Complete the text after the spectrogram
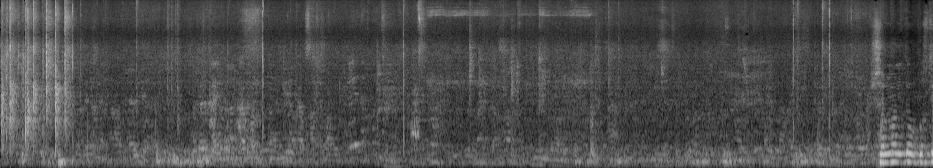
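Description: A man speaks steadily into a microphone, heard through a loudspeaker in an echoing hall.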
